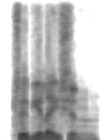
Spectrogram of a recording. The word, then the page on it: tribulation: British English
